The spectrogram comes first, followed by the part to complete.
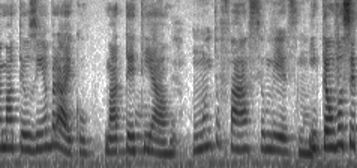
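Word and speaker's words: Matityahu: Então aqui tem o nome Mateus e aqui tem a pronúncia de como é Mateus em hebraico, Matetiahu.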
